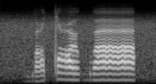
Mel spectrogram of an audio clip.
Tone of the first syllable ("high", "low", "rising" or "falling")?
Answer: rising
